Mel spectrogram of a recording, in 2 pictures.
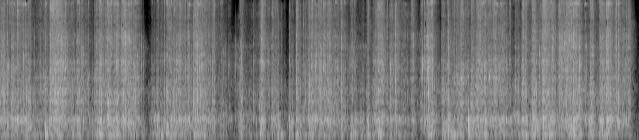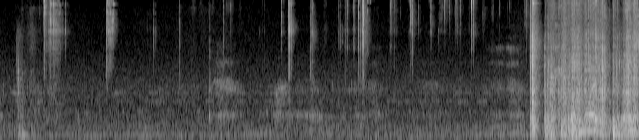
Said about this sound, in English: I'm gonna get some charms for you guys.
